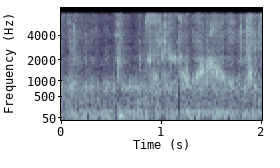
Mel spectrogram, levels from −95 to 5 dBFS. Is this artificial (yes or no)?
yes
